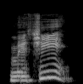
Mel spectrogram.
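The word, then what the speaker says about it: Mēxihco: Su pronunciación correcta en náhuatl es Mexico. Pero su escritura, la escritura de los curas, fue Mexico.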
